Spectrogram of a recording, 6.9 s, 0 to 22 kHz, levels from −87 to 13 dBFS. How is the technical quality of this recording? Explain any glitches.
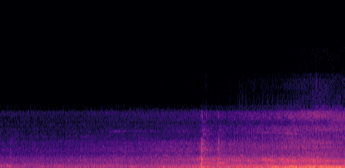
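The recording has one clear problem near the end. From 4.74 to 6.88 s, a train of clicks runs at an uneven pace of about 11.3 per second. It is likely caused by electrical interference or a faulty connection injecting repeated pulses. Roughly thirty similar pops tick over the sound, standing around 10 dB above it. A waveform shows sharp spikes, and a spectrogram shows thin vertical broadband lines.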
